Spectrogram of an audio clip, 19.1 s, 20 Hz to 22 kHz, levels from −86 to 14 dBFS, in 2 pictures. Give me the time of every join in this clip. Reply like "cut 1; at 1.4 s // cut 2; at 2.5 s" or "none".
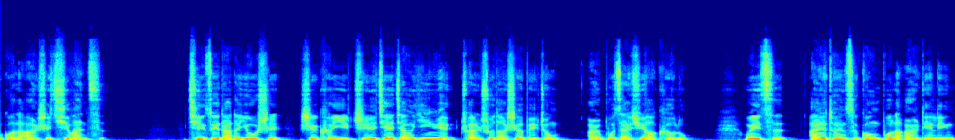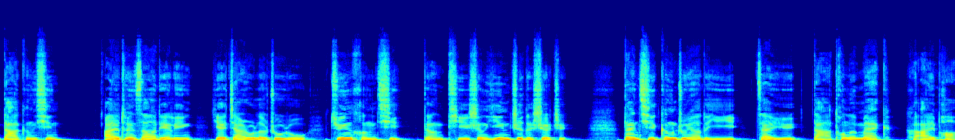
cut 1; at 1.8 s // cut 2; at 10.5 s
